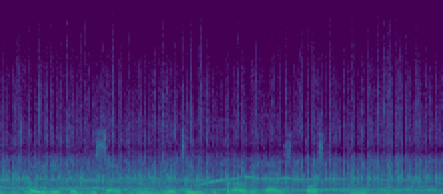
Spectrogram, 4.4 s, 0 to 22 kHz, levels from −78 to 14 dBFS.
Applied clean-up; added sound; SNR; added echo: none; Thunder + Applause / Cheering; 1 dB; none.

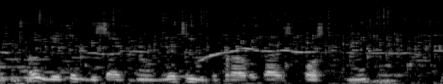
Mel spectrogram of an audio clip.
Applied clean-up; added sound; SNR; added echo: classical method Wiener filter.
